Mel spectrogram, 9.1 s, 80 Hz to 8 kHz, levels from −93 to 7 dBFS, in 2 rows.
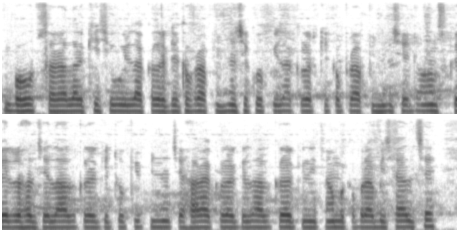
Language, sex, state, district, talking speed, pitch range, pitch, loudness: Maithili, male, Bihar, Saharsa, 250 wpm, 155-160 Hz, 155 Hz, -27 LUFS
